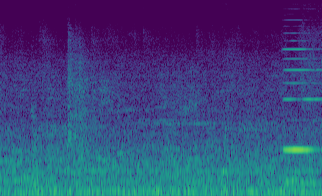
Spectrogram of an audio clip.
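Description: Steady background hum with faint music; near the end an elevator arrival chime rings once, a clear ding with bright overtones, signalling a car arriving at the floor.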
